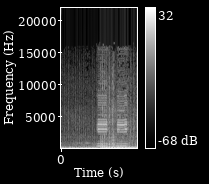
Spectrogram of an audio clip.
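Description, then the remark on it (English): A heavy Harley Davidson motorbike engine idles with a low rumble, then revs up loudly and abruptly halfway through, holding a throaty roar until the end. “Ride on a Harley Davidson motorbike with the Queen.”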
